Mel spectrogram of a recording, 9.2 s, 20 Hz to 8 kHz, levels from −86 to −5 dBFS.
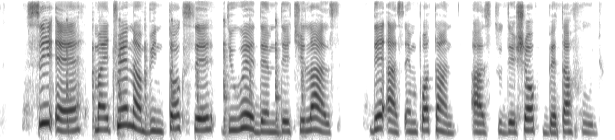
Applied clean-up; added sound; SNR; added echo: none; Clock; 17 dB; none.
